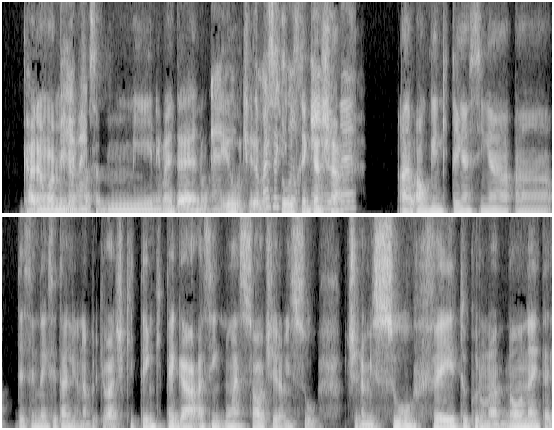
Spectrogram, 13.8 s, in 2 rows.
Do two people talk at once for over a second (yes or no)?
yes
